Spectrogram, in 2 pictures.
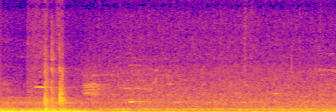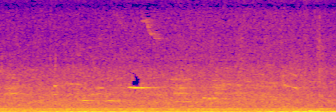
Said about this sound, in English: that one is at the top of the canopy. So there's a couple of birds at the top of the canopy, but actually, mostly uh, you have got the wind in the distance and just a few birds, and the trees are quite thin.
